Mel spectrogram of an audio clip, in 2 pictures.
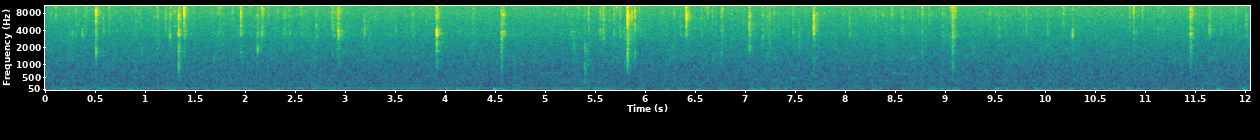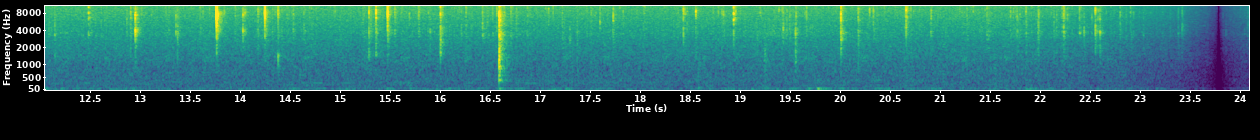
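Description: Firewood burning in a stove, crackling with irregular sharp pops and snaps over a faint steady background. The sound fades to silence just before the end.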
